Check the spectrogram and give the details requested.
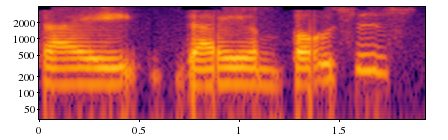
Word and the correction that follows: dysbiosis: The flora. – Dysbiosis. – Dysbiosis. Say it one more time.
